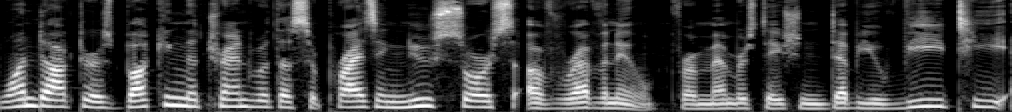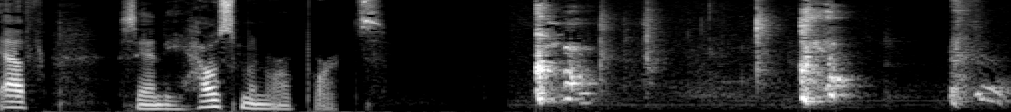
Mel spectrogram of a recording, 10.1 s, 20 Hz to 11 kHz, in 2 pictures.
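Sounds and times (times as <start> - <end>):
speech: 0.0 - 7.0
child giving small short coughs: 7.7 - 8.2, 9.0 - 10.1.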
